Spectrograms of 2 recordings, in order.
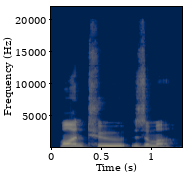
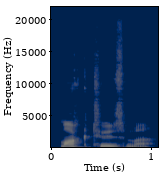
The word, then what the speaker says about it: Moctezuma: Oh no, that's Moctezuma. Not Mont. It was an Aztec leader. That's Moctezuma.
